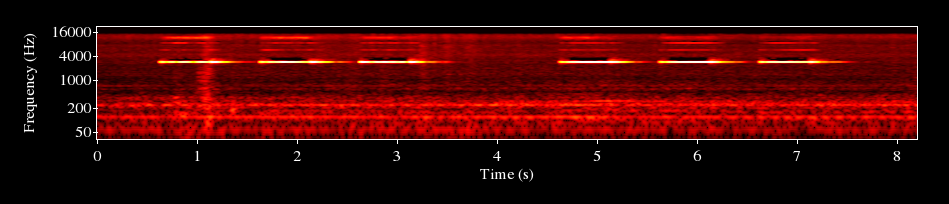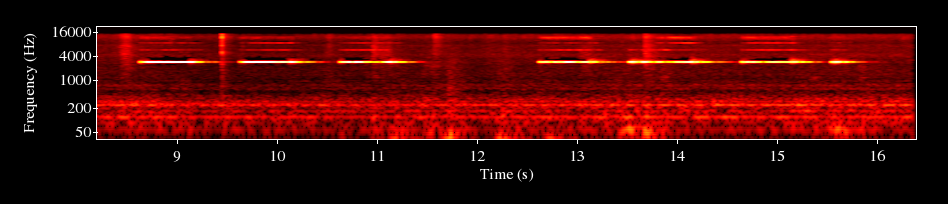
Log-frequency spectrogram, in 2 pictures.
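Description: Ceiling smoke alarm sounding its fire-alarm pattern: loud, high beeps in groups of three with a short pause between groups, four groups in all. It has been set off by kitchen frying, from an alarm that goes off at the least smoke.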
